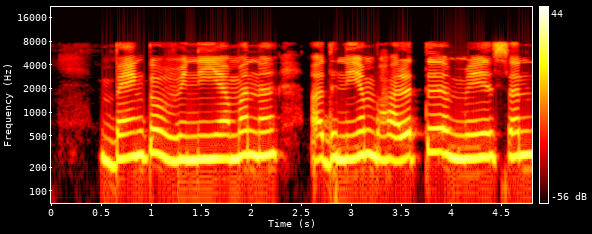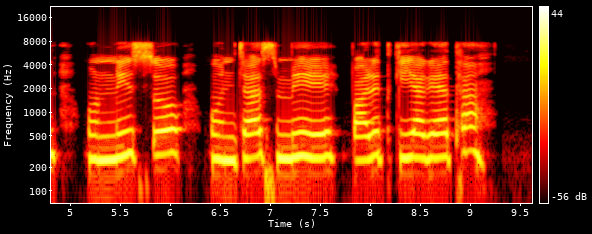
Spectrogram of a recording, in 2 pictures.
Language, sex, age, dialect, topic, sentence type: Hindi, female, 25-30, Awadhi Bundeli, banking, statement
